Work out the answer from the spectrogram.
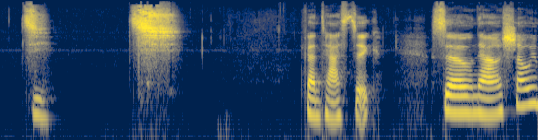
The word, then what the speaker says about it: qi: To remember it, pronounce ji again, then push the air out a bit harder. So it's ji, qi.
